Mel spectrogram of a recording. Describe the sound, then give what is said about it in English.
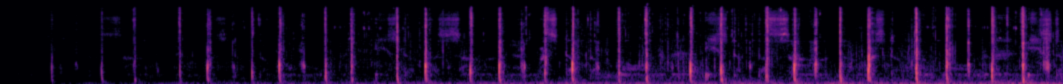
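Horse hooves clip-clop in a steady, crisp rhythm on a hard surface, the sharp knocks growing quicker and a little louder as the horse picks up pace, with faint background noise. “Now get on the horse!”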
